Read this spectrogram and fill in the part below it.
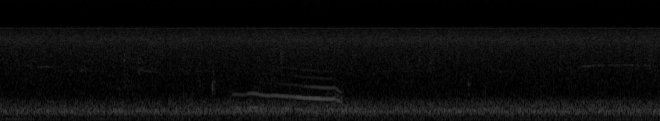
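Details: A horned grebe from a family catching insects at sundown gives one drawn-out, nasal, slightly falling squeal lasting about a second, over a steady low rush of wind or water.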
